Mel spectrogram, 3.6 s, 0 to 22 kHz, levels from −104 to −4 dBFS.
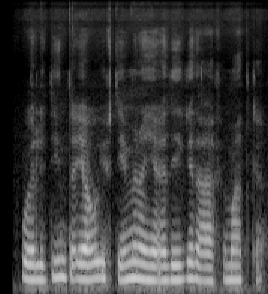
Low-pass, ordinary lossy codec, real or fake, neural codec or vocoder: none; none; real; none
